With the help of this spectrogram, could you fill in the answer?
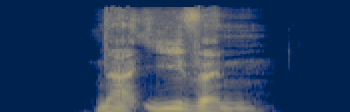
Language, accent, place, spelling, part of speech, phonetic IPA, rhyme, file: German, Germany, Berlin, naiven, adjective, [naˈiːvn̩], -iːvn̩, De-naiven.ogg
- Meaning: inflection of naiv: 1. strong genitive masculine/neuter singular 2. weak/mixed genitive/dative all-gender singular 3. strong/weak/mixed accusative masculine singular 4. strong dative plural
